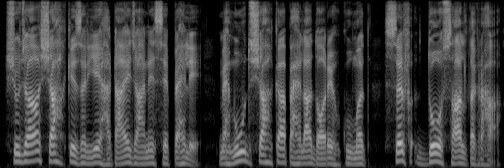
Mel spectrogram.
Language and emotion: Urdu, neutral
